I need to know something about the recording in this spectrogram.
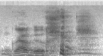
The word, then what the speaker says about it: Grogu: uh grogu i said it right this time grogu to get done with his his gandhi uh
